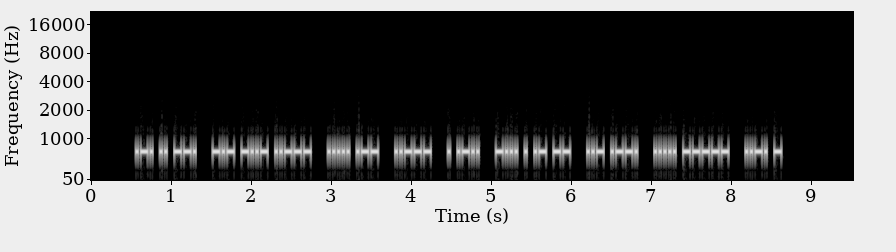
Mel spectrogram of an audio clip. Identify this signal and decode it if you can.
Morse code, heard as a keyed tone, about 40 wpm, 700 Hz. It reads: RIG KX2 5W 2 EL BEAM UP 50 FT
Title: Practice QSO - Exchange 2 - Info - 40wpm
